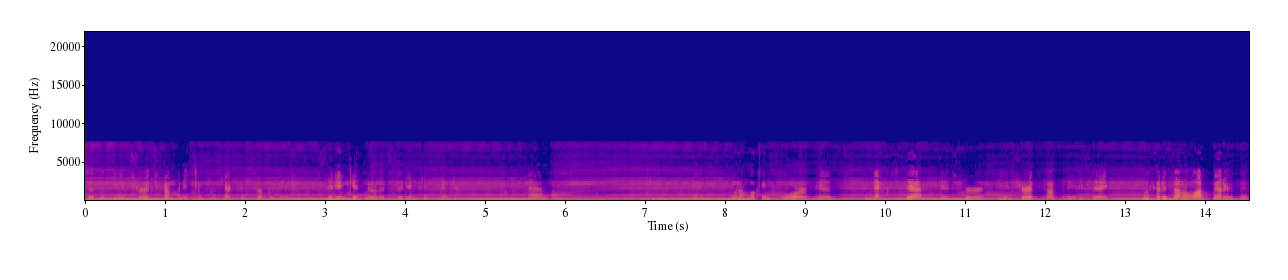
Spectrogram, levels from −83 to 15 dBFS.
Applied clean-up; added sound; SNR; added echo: neural mask model RNNoise.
